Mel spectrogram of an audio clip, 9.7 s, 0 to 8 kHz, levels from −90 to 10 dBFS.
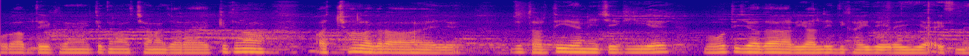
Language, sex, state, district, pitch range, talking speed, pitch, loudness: Hindi, male, Haryana, Rohtak, 120-130 Hz, 185 wpm, 125 Hz, -18 LUFS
